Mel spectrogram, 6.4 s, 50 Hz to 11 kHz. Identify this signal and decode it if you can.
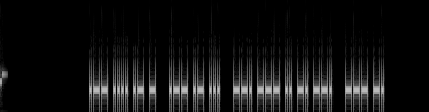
Morse code, heard as a keyed tone, about 40 wpm, 700 Hz. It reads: WHAT WAS GOING ON
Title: Sets of 4 Words 40wpm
